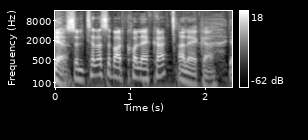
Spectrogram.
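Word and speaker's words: Kholeka Gcaleka: Say her name very slowly one more time for the people who can't click with their mouths. – Advocate? – No, we can say that, Thabo. – Koleka. – Koleka. – Kaleka. – So it's Koleka Kaleka. – I hope I'm saying it right. – It's like a little rhyme. Holly, please just fact check this man. – That is correct.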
